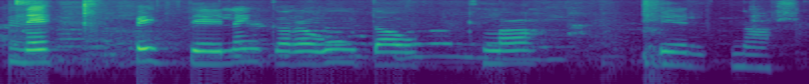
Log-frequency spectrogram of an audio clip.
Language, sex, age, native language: Icelandic, male, 11, Icelandic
